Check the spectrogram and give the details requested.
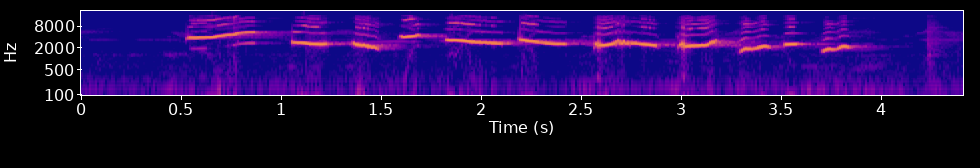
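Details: Oriental magpie-robin singing a lure song meant to provoke a quiet bird into song; a rising opening whistle followed by a rapid string of about twelve bright, slurred whistles, many dropping in pitch, on a silent background.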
